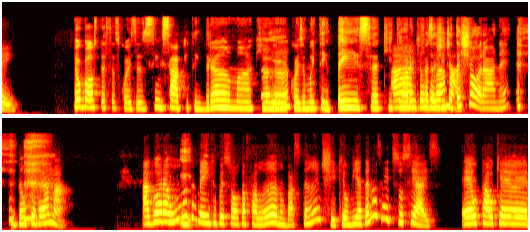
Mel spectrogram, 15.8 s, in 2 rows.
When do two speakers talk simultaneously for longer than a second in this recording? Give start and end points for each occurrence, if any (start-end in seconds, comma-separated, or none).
5.8-7.0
